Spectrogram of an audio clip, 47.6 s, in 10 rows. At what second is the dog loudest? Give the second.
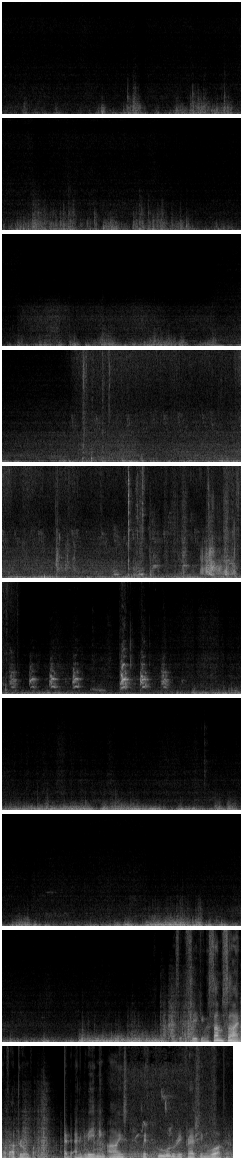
26 s.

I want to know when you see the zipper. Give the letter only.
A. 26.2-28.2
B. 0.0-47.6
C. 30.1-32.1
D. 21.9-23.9
D.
